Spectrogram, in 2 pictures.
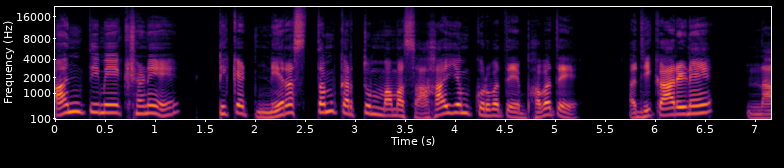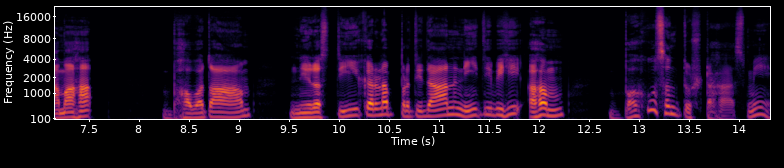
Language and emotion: Sanskrit, happy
